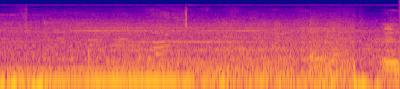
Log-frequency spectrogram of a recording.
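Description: City street traffic: a steady low engine hum over general street noise.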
